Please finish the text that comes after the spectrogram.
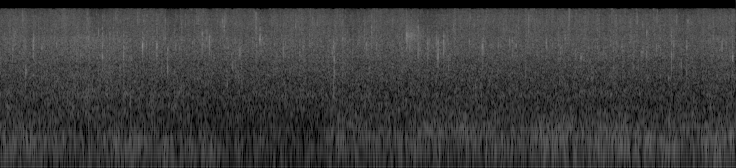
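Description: Steady rain falling on a surface, a dense, even hiss with faint scattered drop taps throughout, constant and soft with no voices.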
